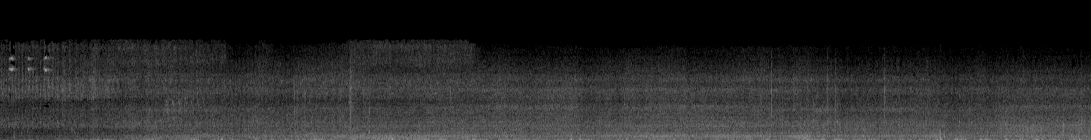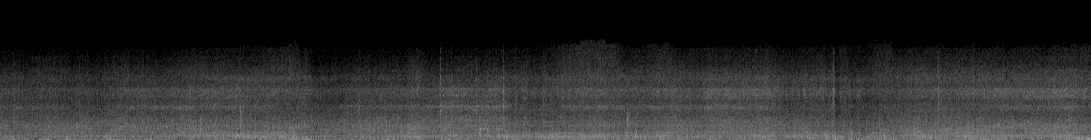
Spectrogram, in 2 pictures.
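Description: Wind rushing over the camera microphone together with the mountain bike's tyres and frame rattling over rough concrete as it rolls downhill, the noise building over the first few seconds as speed picks up.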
